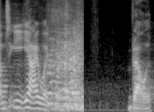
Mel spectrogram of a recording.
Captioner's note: audience laughs; laughs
